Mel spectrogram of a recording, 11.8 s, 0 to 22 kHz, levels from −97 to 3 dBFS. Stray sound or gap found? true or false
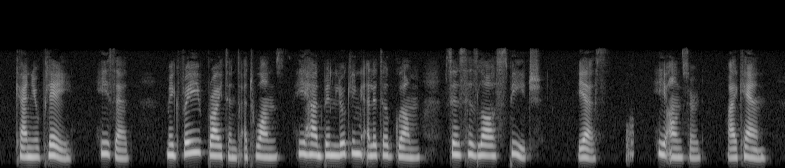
true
